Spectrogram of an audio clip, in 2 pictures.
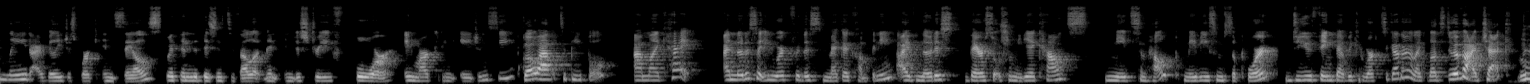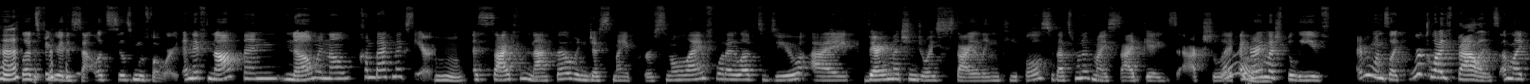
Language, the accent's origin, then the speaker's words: English; New York City, New York, United States; also born or lived in Saint Martin; now in Rhode Island, United States; I grew up in Queens, New York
